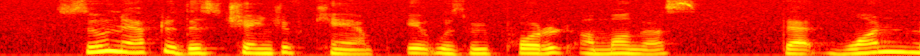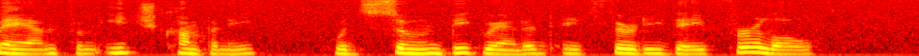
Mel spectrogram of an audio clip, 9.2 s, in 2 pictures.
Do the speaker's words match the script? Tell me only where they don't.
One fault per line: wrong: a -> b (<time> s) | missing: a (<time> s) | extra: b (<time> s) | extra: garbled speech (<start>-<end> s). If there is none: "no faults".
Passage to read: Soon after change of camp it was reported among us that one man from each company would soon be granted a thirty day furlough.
extra: this (0.9 s)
